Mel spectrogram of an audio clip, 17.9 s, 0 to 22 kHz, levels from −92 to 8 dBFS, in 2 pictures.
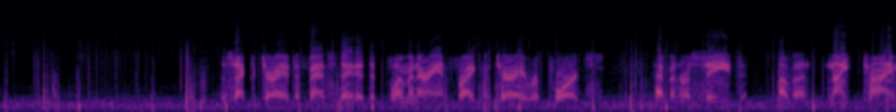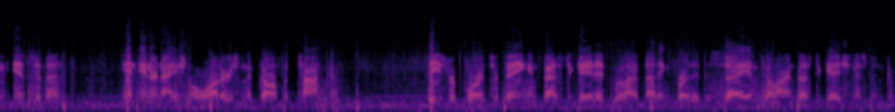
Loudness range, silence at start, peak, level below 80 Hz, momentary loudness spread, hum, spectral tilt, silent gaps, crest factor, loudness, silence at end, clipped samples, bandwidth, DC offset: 2 LU; 0 s; -30 dBFS; -74 dBFS; 15 LU; none; -5 dB/octave; none; 18 dB; -46 LUFS; 0 s; under 0.1%; 15 kHz; under 0.1%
